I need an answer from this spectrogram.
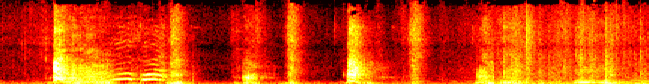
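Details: Pet Shiba Inu named Fuku, being teased by an older sister, gives short rough barks mixed with whiny rising-and-falling yelps in about six bursts over six seconds, with a human voice faintly heard between them.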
